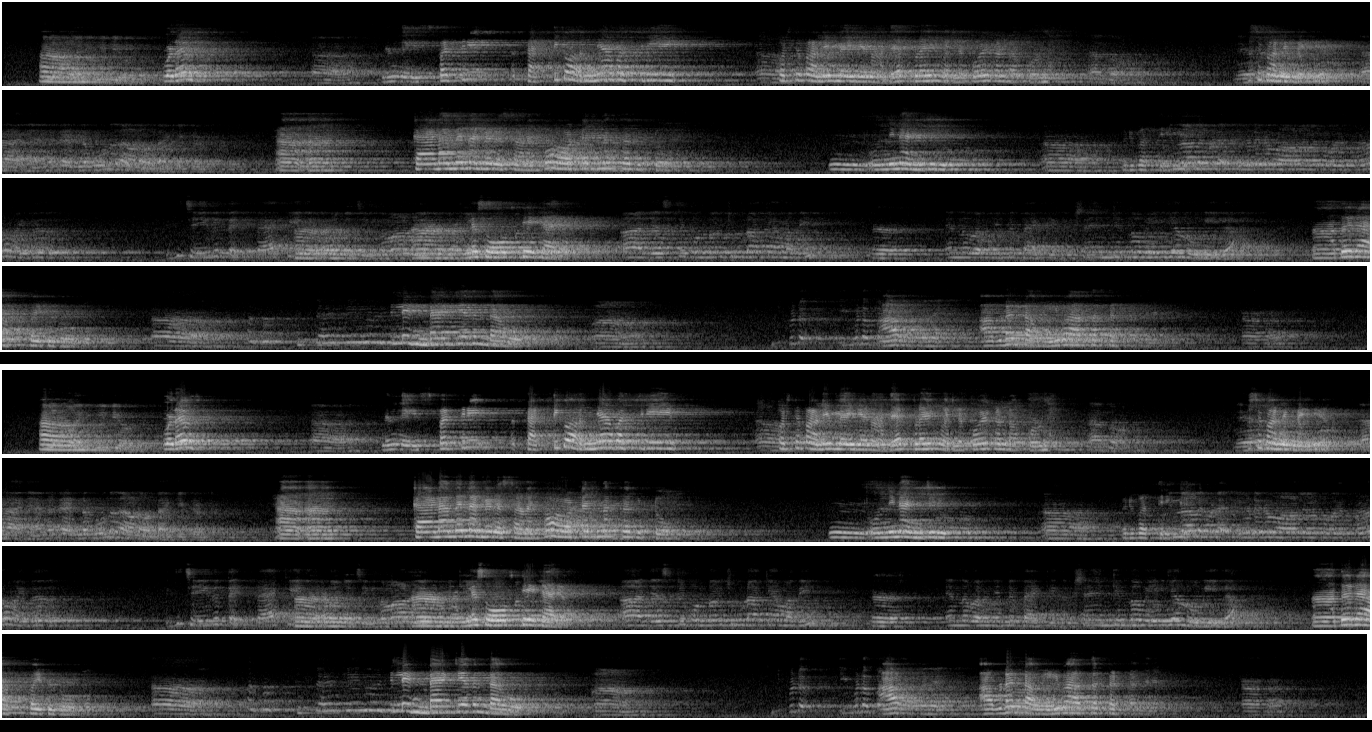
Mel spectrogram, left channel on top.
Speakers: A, on the right; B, on the right.
A: എളുപ്പമായിരിക്കലയോ.
B: ആഹ് ഇവിടെ
A: ആഹ്
B: നൈസ് പത്തിരി കട്ടി കുറഞ്ഞാപത്തിരി.
A: ആ
B: കൊറച്ച് പണിള്ളഏരിയാണ് അതെ എപ്പെയും വല്ലപ്പോയേക്കെ ഉണ്ടാക്കുള്ളൂ.
A: ആന്നോ ഞാനൊരൂ
B: പണിയുള്ള
A: രണ്ട്,
B: ഏരിയാണ്
A: മൂന്ന് ആഹ് ഞാനൊരു രണ്ട്, മൂന്ന് തവണ ഉണ്ടാക്കിയിട്ടുണ്ട്.
B: ആഹ് ആഹ് കാണാൻതന്നെ നല്ല രസമ ഇപം ഹോട്ടലിന്നൊക്കെകിട്ടും.
A: ആഹ് ക
B: ഉം ഒന്നിന് അഞ്ച
A: ഉം ആഹ്
B: ഒരു പത്തിരിക്ക്
A: ഇന്നാളിവിടെ ഇവിടൊരു മാളില് പോയപ്പോഴു. ഇത് ഇത്ചെയ്തിട്ടേ പാക്കെയ്ത്
B: ആഹ്
A: കൊണ്ടുവന്നവെച്ചേക്കുന്നു
B: ആഹ്
A: മാളില്
B: ആഹ്
A: വിക്കാൻ
B: നല്ല സോഫ്റ്റേക്കാരം
A: അപ്പൊ പറഞ്ഞ് ജസ്റ്റ് ആഹ് ജസ്റ്റ്കൊണ്ടൊയി ചൂടാക്കിയാമതി.
B: ആഹ്
A: എന്ന്പറഞ്ഞിട്ട്. പാക്ക്യ്ത് പക്ഷെ എനിക്ക്എന്തോ വേടിക്കാൻതോന്നിയില്ല.
B: ആ അതൊരു അറപ്പായിട്ട് തോന്നും.
A: ആഹ് ഹ്ഹ് പേകേയിത്. വേ
B: ഇണ്ടാക്കിയത് ഉണ്ടാവും.
A: ആഹ് ഇവിടെ ഇവിടെ പക്ഷെഅങ്ങനെ
B: ആഹ് അവിടെ
A: ആ
B: ഇണ്ടാവും ഈ ഭാഗത്തൊക്കെ
A: കണ്ടിട്ടില്ല.
B: ഇണ്ട് അങ്ങനെ
A: ആഹ് ഹാ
